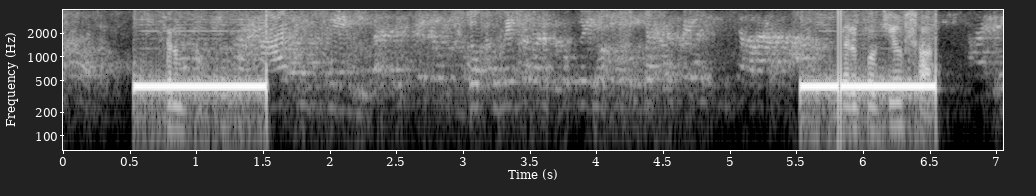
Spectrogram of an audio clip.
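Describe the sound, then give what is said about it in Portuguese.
A telephone call being placed: two long, steady ringing tones of about a second each, separated by a stretch of muffled voices and sound. “É que eu comecei a ligação, peraí.”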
